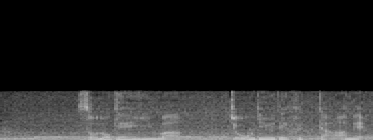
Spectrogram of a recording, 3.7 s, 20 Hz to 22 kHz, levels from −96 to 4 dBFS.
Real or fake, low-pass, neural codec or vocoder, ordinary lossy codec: fake; none; codec, 16 kHz, 16 kbps, FunCodec, trained on Chinese and English, 50 frames a second; none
